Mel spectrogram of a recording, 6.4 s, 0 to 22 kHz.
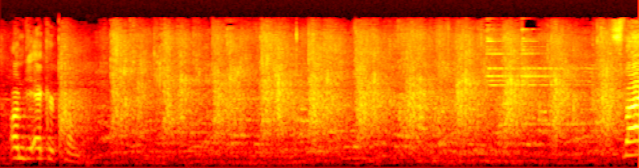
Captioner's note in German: Beifall BÜNDNIS 90/DIE GRÜNEN und CDU - Zurufe - Glockenzeichen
